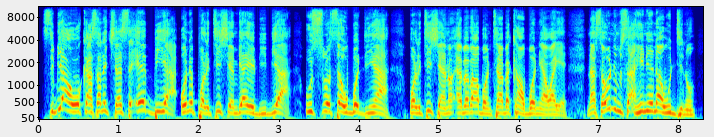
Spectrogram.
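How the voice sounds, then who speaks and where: A Ghanaian man speaks as a political commentator in a forceful, insistent monologue, pressing each point hard. His voice sits high for a man. The sound is close and dry, with no room around it. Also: animated, racing, few pauses, dry recording. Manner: forceful, insistent, mixes English and Twi. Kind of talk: impassioned monologue.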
